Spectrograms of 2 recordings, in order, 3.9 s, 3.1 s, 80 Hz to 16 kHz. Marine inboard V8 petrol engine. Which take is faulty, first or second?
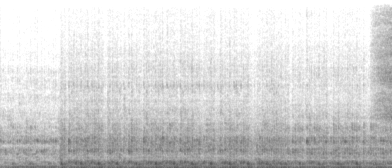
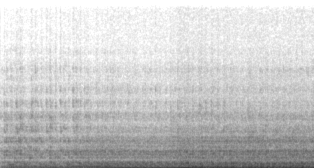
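first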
